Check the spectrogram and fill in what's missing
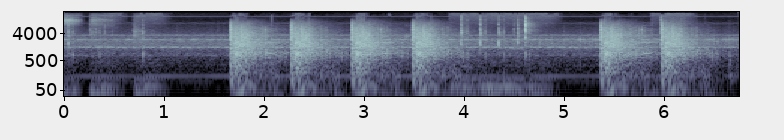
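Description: Six sharp handgun shots from a 9mm pistol in the Silent Hill video game, spaced about half a second apart in two bursts, loud and close over a low background hum.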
